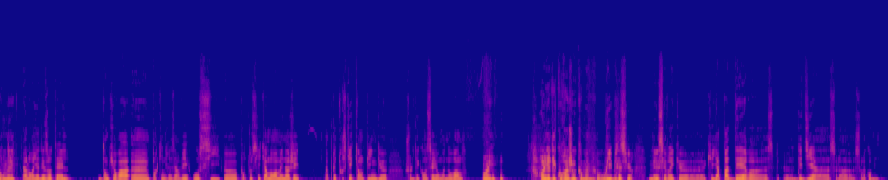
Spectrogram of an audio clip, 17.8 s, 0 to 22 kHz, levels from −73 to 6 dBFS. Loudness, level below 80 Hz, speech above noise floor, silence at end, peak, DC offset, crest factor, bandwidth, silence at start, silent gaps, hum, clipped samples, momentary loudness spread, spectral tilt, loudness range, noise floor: -26 LUFS; -52 dBFS; 32 dB; 0.15 s; -4 dBFS; under 0.1%; 22 dB; 14.5 kHz; 0 s; none; none; under 0.1%; 14 LU; -7 dB/octave; 5 LU; -57 dBFS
